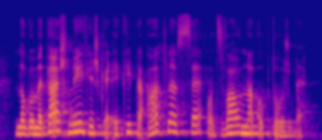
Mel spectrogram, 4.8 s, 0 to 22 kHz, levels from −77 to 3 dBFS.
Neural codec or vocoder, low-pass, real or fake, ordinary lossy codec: codec, 44.1 kHz, 2.6 kbps, SNAC; 14.4 kHz; fake; none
